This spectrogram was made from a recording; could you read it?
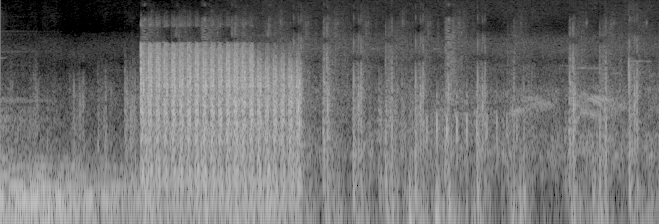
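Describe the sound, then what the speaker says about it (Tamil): Gunfire in the video game Call of Duty: a dense burst of rapid automatic shots for about a second and a half, followed by scattered single shots and footsteps, loud and close. "நம்மளை சுட்டான் கைஸ்."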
